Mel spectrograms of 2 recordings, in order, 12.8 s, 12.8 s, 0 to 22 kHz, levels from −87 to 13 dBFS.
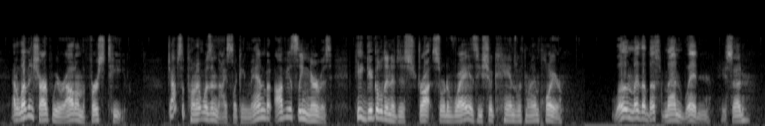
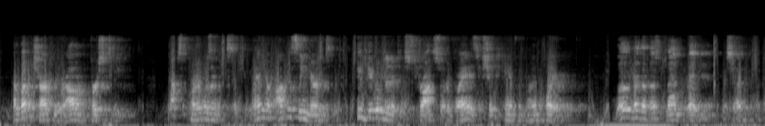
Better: first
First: none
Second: noise reduction (neural separator model SepFormer DNS4)

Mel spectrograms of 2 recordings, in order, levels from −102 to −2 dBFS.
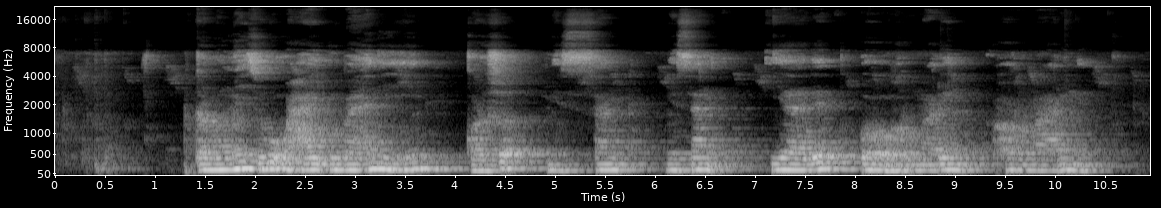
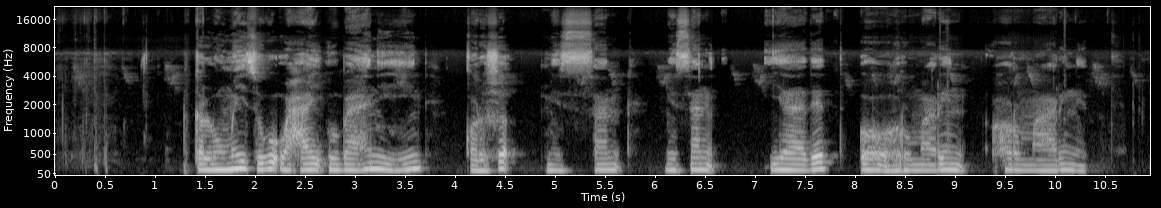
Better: second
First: room echo; dies away in 1.2 s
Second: none

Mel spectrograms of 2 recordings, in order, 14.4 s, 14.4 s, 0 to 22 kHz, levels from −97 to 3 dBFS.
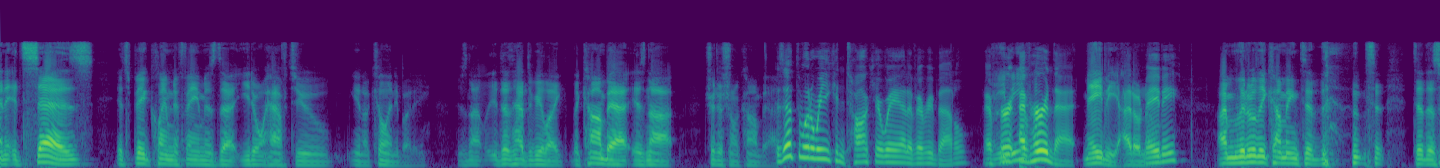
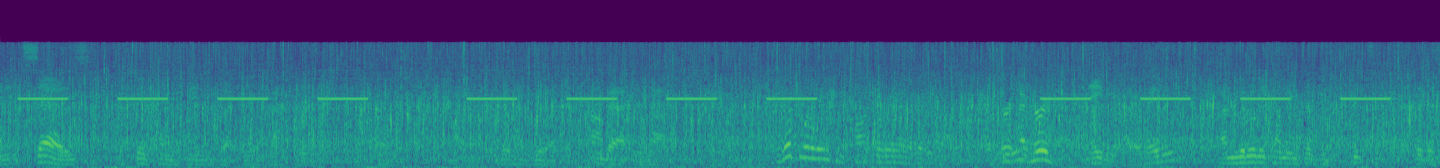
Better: first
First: none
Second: background sound (Microwave oven + Boiling); 4 dB above the speech

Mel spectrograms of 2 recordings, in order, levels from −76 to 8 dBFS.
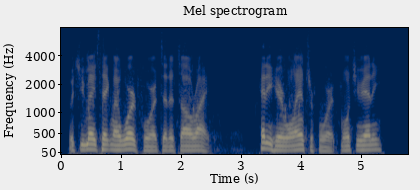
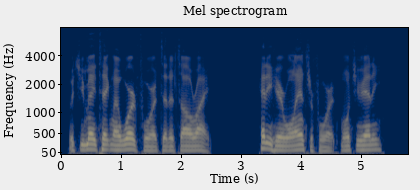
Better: second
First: noise reduction (neural separator model SepFormer DNS4)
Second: none

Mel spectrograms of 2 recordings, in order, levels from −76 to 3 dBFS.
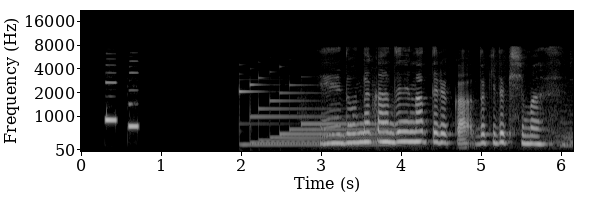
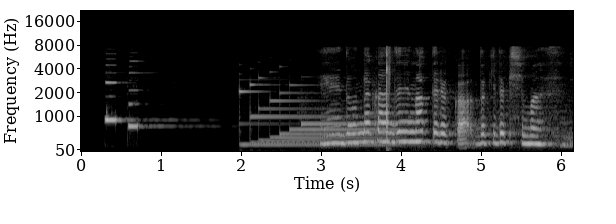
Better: first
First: none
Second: background sound (Shatter); 9 dB below the speech // room echo; dies away in 2.9 s

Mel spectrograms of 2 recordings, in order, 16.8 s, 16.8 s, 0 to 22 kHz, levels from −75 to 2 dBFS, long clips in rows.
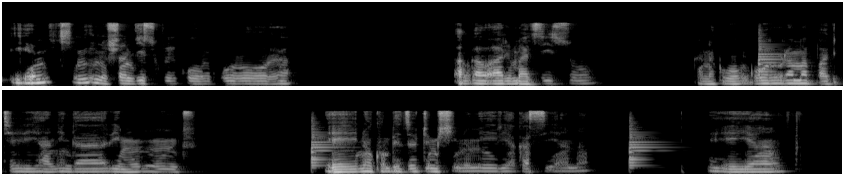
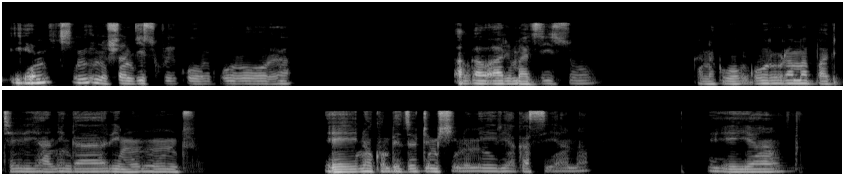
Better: second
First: noise reduction (classical method log-MMSE)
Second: none

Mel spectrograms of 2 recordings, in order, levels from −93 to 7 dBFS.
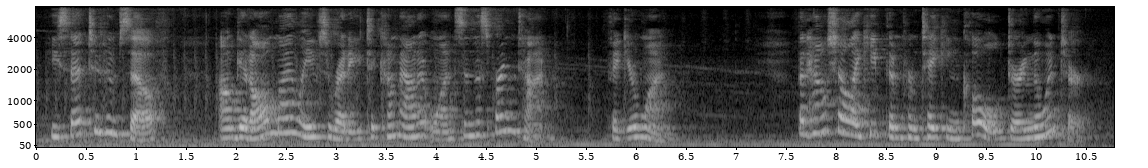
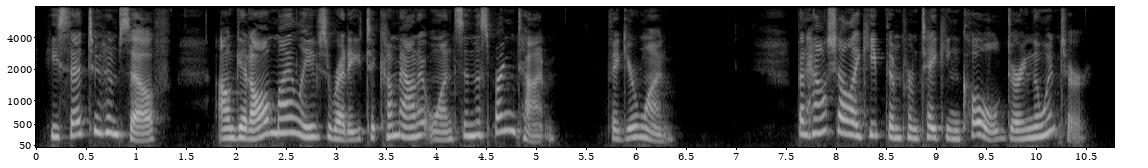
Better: second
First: background sound (Engine); 14 dB below the speech // room echo; dies away in 1.3 s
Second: none

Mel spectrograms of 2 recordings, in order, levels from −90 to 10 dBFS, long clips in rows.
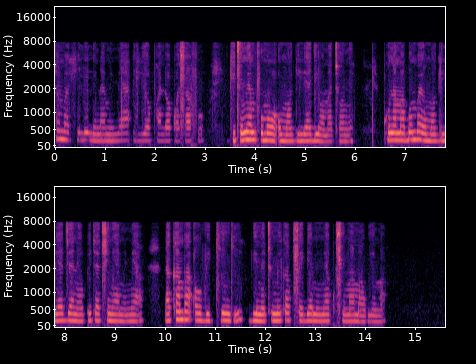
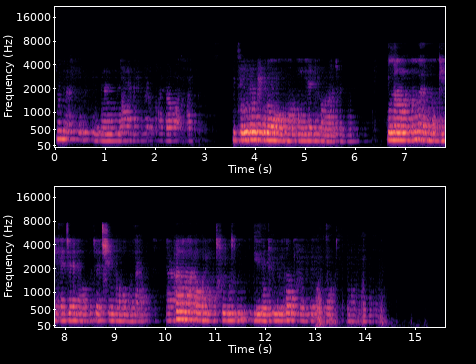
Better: first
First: none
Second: noise reduction (neural mask model DeepFilterNet 3)

